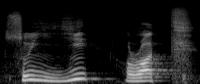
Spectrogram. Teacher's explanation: После удвоения я применяем кесра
